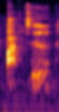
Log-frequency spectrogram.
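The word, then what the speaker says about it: bazi: adalah pakce ya Jadi ini tulisannya b a z i ini bacanya pce Eh ini dasarnya eh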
